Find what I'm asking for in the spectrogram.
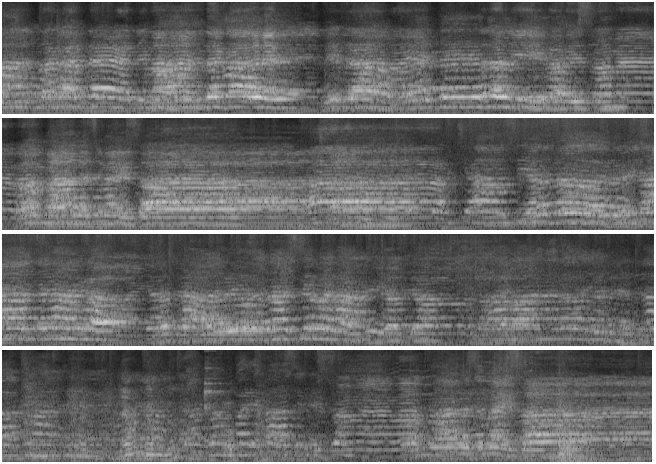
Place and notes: Pashupatinath, Kathmandu, Népal - Chant de femmes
